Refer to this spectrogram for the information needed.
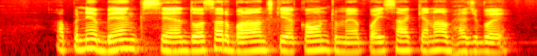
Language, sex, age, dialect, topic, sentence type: Maithili, male, 18-24, Bajjika, banking, question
